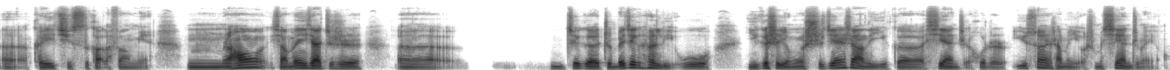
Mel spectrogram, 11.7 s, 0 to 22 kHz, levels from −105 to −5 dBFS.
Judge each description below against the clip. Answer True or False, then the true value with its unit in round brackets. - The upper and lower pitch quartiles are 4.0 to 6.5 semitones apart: True (5.4 semitones)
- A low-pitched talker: True (105 Hz)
